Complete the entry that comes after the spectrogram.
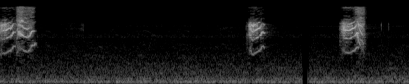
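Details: Female double-collared seedeater giving calls that prompt males to sing: three loud high chirps with hooked, dropping squeaks, the first double-pulsed, coming in an uneven rhythm over soft background hiss.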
